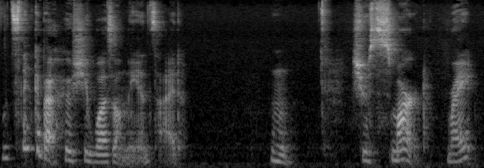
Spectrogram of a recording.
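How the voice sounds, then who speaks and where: Female storyteller for young kids: husky, medium pitch, highly animated, emphatic, talks directly to the child. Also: moderate pace. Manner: expressive, emphatic, addresses children with questions.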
